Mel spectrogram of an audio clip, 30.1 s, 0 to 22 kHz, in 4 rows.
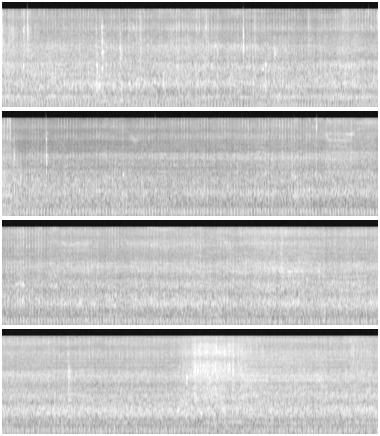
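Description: Engines running steadily: the Dingo K9-3 mini skid steer loader beside the hydraulic concrete mixer, which is driven off a Ford 550 backhoe while concrete pours into the loader's bucket. About eight seconds in the sound changes, and the mini skid steer's engine runs on as it carries and tips the bucket of concrete.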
